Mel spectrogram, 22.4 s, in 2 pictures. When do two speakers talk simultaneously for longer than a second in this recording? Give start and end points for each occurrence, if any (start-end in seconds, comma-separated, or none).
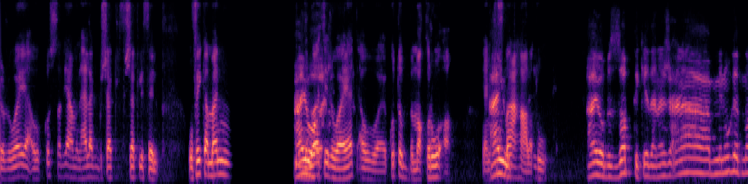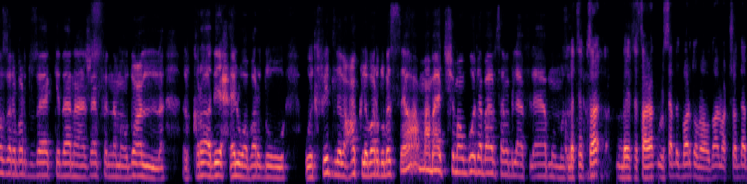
none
